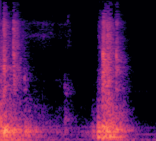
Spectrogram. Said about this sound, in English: Of course, I just knocked over everything on my desk.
